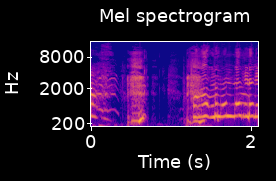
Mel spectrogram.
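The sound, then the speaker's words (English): Someone imitates dolphin noises with their voice: a short squeaky burst, a brief pause, then a longer, loud, warbling high-pitched squeal that wavers up and down. “We're horrible at dolphin noises.”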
